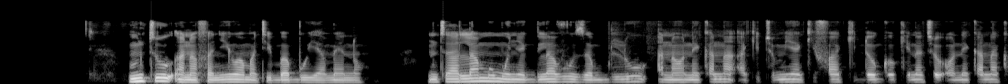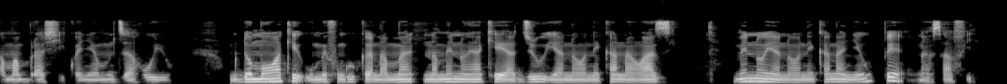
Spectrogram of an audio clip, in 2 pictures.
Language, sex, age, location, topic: Swahili, male, 18-24, Nairobi, health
